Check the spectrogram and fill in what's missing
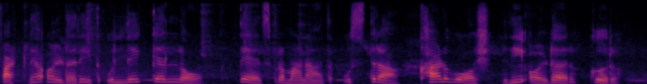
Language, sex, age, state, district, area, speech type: Goan Konkani, female, 18-30, Goa, Quepem, rural, read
